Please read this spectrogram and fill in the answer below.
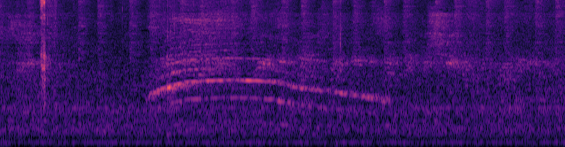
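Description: A single drawn-out, high-pitched cry lasting about two seconds, rising at first and then slowly falling. A brief sharp click comes just before it, shortly after the start.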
